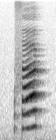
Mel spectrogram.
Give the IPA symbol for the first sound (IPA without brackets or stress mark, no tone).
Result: s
